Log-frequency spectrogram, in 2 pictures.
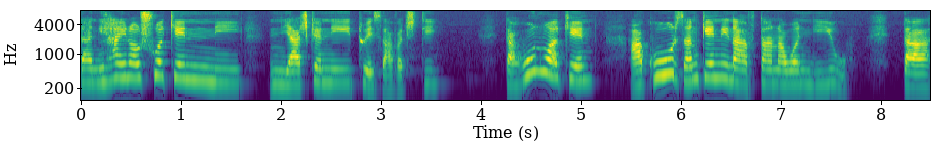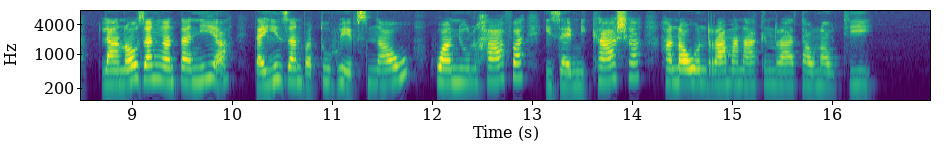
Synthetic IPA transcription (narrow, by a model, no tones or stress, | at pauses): d̪̥aniɦajnawʃuakenini | niaʈ͡ʂḁkʲənit̪uezavaʈ͡ʂi̥t̪i | d̪̥aɦunuaken̥ | akuɾizanikeninavit̪anawaniu | d̪̥alanawzaniŋant̪ania | d̪̥ainizanimbat̪uɾuevisinaw | huanuluhafəizajmikaʃə | hanawanramanakiniraat̪awnawt̪ʰi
